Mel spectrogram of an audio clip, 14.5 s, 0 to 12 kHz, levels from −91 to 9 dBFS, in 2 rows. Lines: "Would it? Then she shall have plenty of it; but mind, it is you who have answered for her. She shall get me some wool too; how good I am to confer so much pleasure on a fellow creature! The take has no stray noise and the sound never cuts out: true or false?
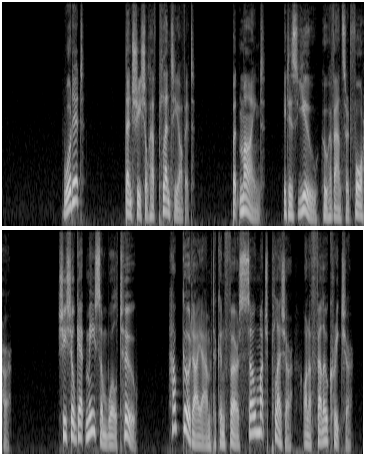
true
